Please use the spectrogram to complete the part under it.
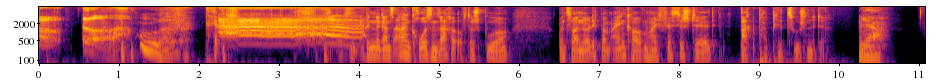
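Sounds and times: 
voice imitating suppressed loud screams of old computer games: 0.0 - 4.2
speech: 0.6 - 2.4, 4.1 - 11.0.

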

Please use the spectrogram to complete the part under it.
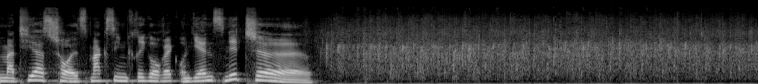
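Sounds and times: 
speech: 0.0 - 3.4
audience applause: 3.2 - 7.5.

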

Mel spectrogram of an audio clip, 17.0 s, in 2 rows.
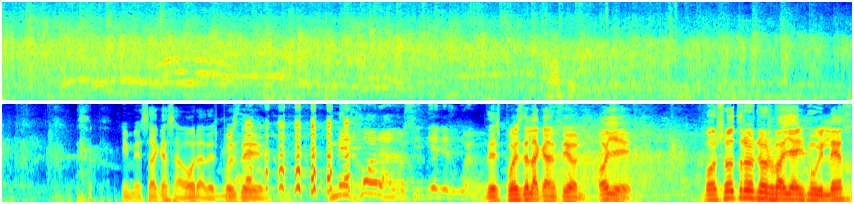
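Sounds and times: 
audience applause: 0.0 - 9.4, 13.9 - 15.7
speech: 9.7 - 16.9
laughter: 10.6 - 12.5, 13.5 - 16.9.

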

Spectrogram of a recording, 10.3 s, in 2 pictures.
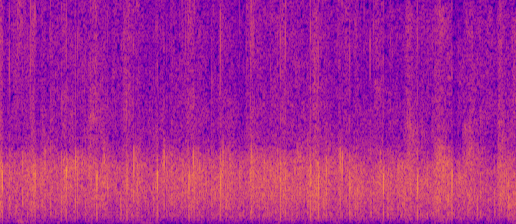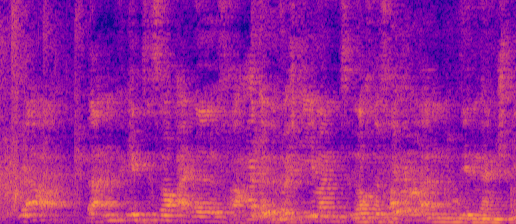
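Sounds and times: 
audience applause: 0.0 - 6.0
speech: 6.0 - 10.3.

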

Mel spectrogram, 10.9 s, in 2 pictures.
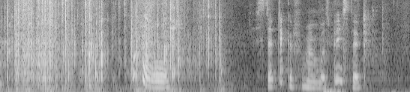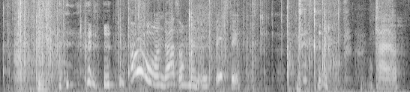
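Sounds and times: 
rummaging through a drawer: 0.0 - 3.0, 5.5 - 10.7
speech: 2.0 - 2.4, 3.6 - 5.0, 6.0 - 8.8, 9.4 - 10.9
laughter: 6.0 - 7.3, 9.4 - 10.3.

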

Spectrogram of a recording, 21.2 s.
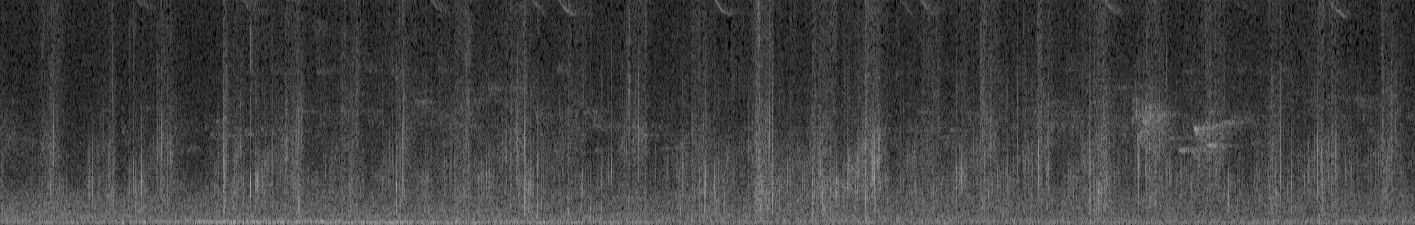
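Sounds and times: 
birds chirping: 0.0 - 21.2
footsteps crunching on a soundwalk at the Ludwigsteich near Roßdorf: 0.0 - 21.2
low rumble: 1.0 - 10.3.

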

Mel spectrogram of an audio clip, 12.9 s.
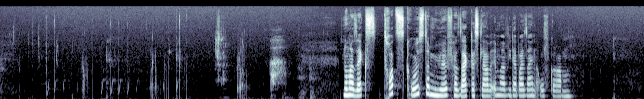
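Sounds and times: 
person sipping a drink: 0.0 - 5.0
speech: 6.9 - 11.5.

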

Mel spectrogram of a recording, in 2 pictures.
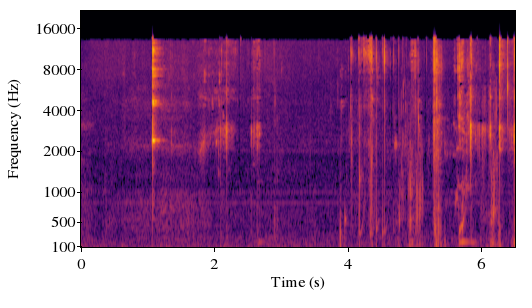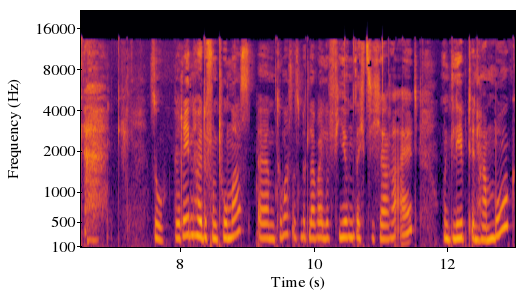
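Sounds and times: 
glass clinking: 1.1 - 1.3
person sipping a drink: 1.1 - 3.0, 3.8 - 7.4
speech: 7.6 - 13.0.

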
